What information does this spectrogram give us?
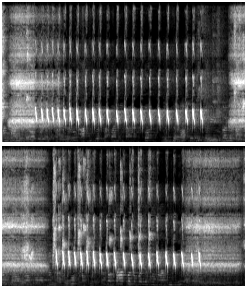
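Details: Greater green leafbird from a group of twelve kept singers: long rapid series of sharp, evenly repeated chip notes, about three per second, broken by a short pause, with buzzy background noise.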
